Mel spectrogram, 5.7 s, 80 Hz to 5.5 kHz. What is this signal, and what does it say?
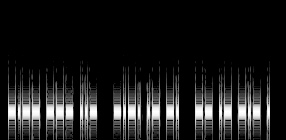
Morse code, heard as a keyed tone, about 25 wpm, 600 Hz. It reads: YOU CAN MAKE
